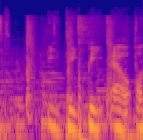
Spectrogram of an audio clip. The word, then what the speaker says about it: EDBL: And EDBL on that remix. Shout out to EDBL. Edbl, as it's pronounced.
